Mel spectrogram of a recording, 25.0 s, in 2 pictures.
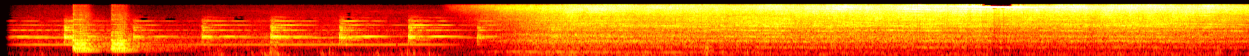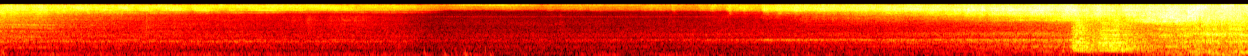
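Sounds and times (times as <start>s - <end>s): train rushing past: 0.4s - 24.9s
train horn blasts: 0.7s - 2.0s, 23.1s - 24.2s.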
